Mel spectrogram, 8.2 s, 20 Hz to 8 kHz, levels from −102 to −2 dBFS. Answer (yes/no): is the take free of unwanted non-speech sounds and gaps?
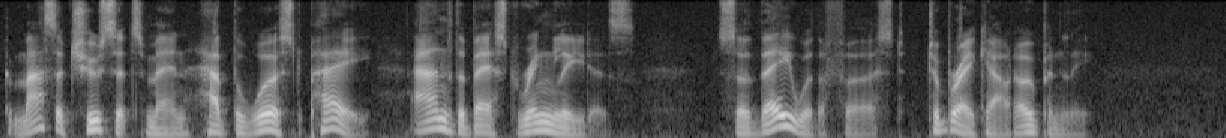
yes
